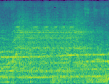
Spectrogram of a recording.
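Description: Huss Break Dance-type fairground ride running, its spinning gondolas and turntable giving a steady rolling rumble with held tones, under faint fairground music.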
